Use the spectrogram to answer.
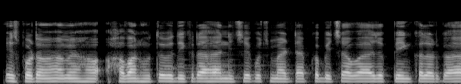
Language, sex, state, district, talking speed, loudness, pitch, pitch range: Hindi, male, Haryana, Charkhi Dadri, 270 wpm, -18 LUFS, 140 Hz, 135-140 Hz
